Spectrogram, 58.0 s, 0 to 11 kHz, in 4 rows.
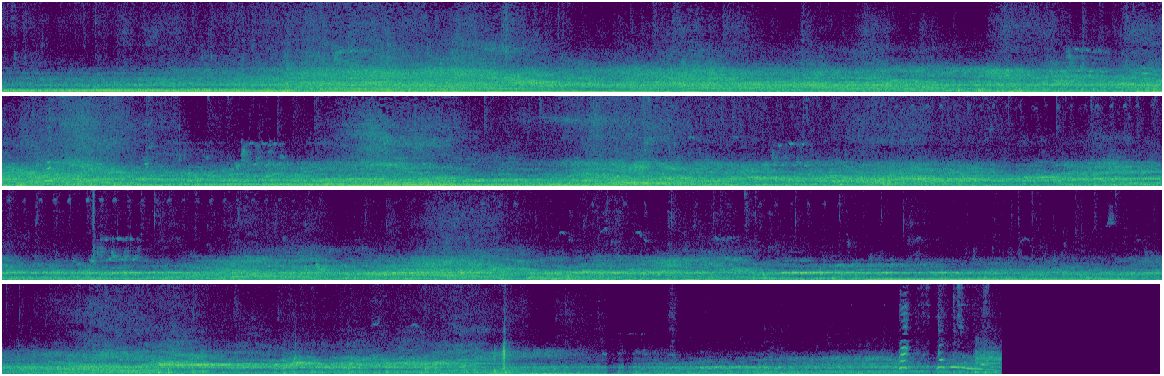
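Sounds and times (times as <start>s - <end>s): road traffic passing cars: 0.0s - 56.0s.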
